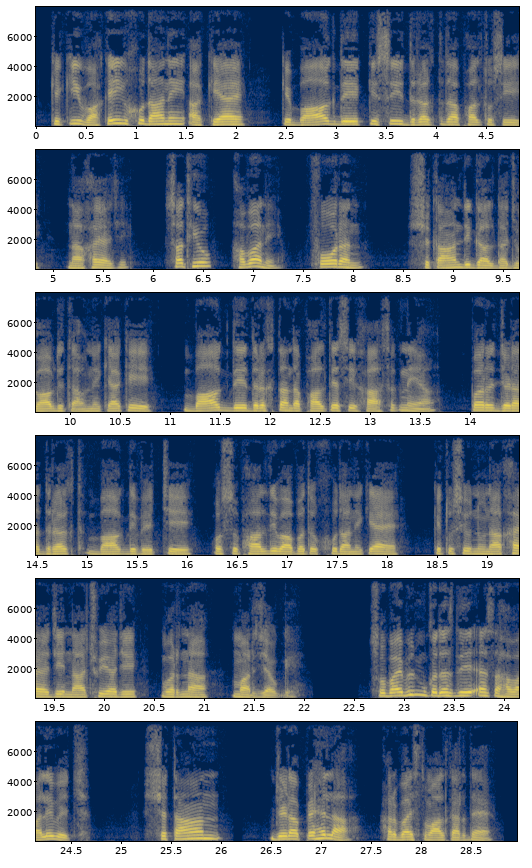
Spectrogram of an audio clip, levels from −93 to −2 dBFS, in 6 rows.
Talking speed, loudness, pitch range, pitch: 165 wpm, -19 LUFS, 145-185 Hz, 160 Hz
